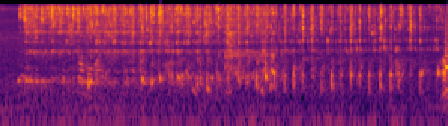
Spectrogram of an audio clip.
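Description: Water poured from a plastic bottle into a stainless steel pot, a steady splashing fill that starts a moment in.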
